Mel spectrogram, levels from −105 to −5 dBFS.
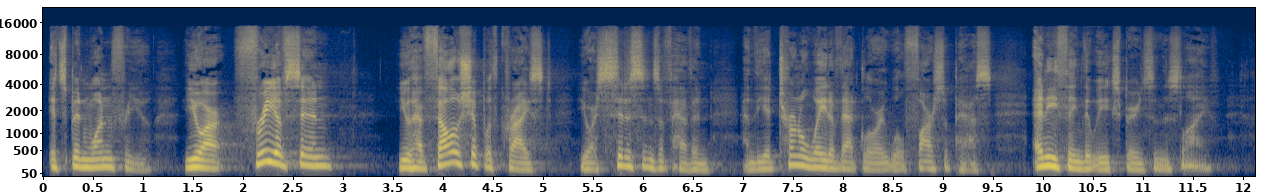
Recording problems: none

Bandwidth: 14.5 kHz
